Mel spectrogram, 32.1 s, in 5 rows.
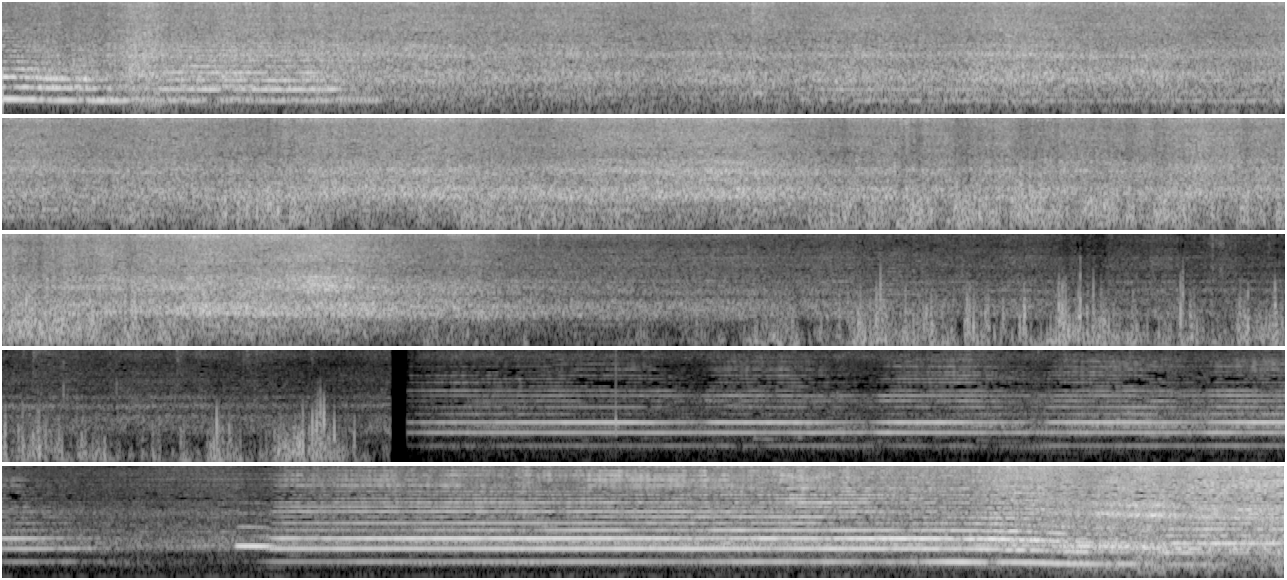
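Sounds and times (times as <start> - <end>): train horn chord: 0.0 - 2.0, 3.8 - 7.1, 21.3 - 32.0
train wheels rushing on rails: 0.0 - 21.2, 23.2 - 32.0.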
